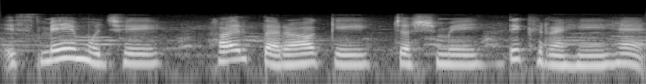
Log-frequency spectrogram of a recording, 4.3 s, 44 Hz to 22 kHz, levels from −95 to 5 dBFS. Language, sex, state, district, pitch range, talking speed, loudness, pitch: Hindi, female, Madhya Pradesh, Katni, 195-245 Hz, 125 wpm, -15 LUFS, 210 Hz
